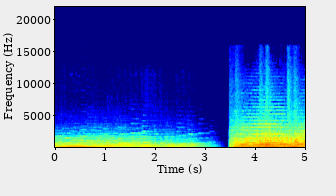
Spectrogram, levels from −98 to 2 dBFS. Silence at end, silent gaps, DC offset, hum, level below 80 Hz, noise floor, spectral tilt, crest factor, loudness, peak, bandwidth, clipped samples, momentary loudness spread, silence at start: 0 s; 3.43-3.48 s; under 0.1%; none; -44 dBFS; -54 dBFS; -7.5 dB/octave; 18 dB; -24 LUFS; -8 dBFS; 12.5 kHz; under 0.1%; 18 LU; 0 s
